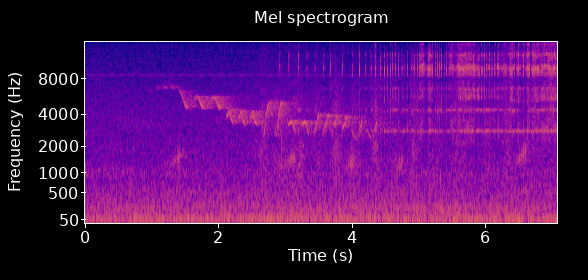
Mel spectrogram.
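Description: A songbird singing a descending run of short notes, each a little lower than the last, over about three seconds. A steady high whirr joins it in the second half.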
